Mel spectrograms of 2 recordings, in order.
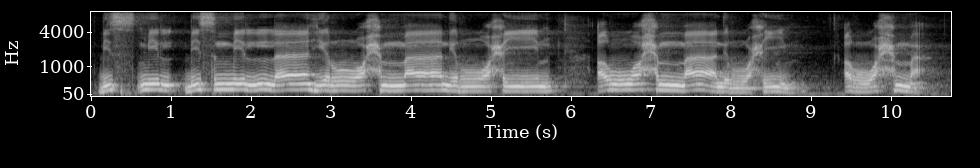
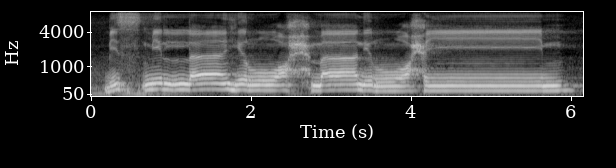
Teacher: Ya, harusnya Ar-Rahma, bukan Ar-Rahma. Tidak boleh ada pantulan di situ karena huruf sin dan ha bukan bagian dari huruf yang mempunyai sifat qalqalah.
